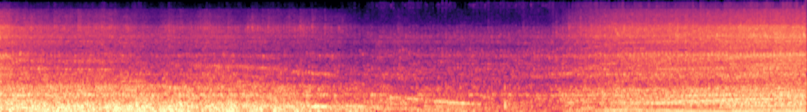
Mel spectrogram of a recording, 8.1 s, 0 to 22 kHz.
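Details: Honda Accord with K24Z3 engine: revs drop and build again through 2200–3000 rpm with a dry, busy metallic rattle that follows engine speed; cause not identified.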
